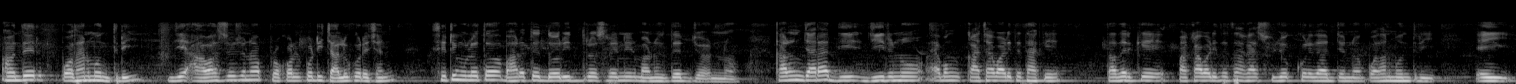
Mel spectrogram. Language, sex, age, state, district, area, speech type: Bengali, male, 18-30, West Bengal, Jhargram, rural, spontaneous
